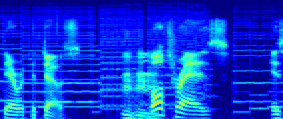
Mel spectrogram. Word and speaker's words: Moltres: spend a lot of time thinking about Articuno, Moltres, and Zapdos. Well, Yeah. they don't, especially Articuno. It doesn't wear that number on Front Street. Yeah, especially because, like, Zapdos, really out there with the dose. Mhm. Moltres is how I pronounce Moltres, and Trez is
